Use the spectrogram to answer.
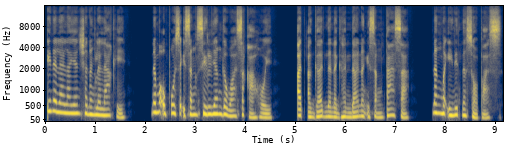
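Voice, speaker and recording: A woman's voice: medium pitch, big pitch swings, moderate pace, darkish tone, no echo, studio quality. A woman with a Filipino accent narrating a scripted, dramatic audio story as a storyteller.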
